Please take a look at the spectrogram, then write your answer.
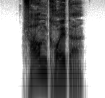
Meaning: nominative/accusative/genitive plural of Farnkraut
- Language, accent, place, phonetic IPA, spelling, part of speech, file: German, Germany, Berlin, [ˈfaʁnˌkʁɔɪ̯tɐ], Farnkräuter, noun, De-Farnkräuter.ogg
